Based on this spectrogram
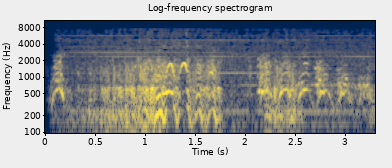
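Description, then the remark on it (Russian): Horses whinny in wavering, drawn-out calls mixed with dogs barking as they are harnessed to pull a bulldozer out of a river, a busy overlapping chorus of loud animal noises, with a short pause midway before more calls. “Впряглись снеговики, лошади, собаки.”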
